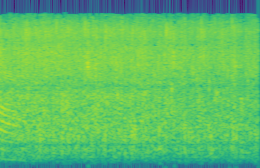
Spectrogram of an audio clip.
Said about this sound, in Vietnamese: Bây giờ mới là cho anh tràng pháo tay đi.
